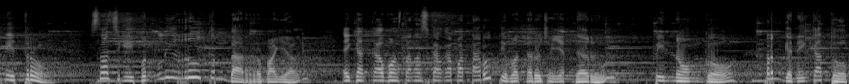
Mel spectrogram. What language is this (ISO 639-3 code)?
ind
